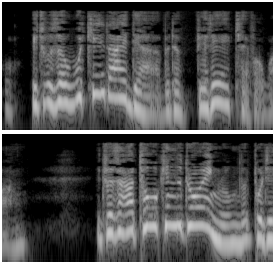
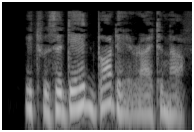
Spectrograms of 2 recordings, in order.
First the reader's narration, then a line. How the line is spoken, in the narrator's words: said Miss Marple gravely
